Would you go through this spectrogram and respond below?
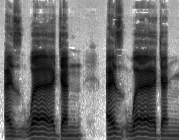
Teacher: Jangan bunyikan az, dia tak ada qalqalah di situ.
